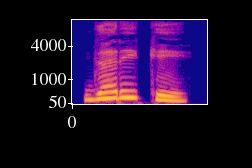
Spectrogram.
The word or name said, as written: ಗರಿಕೆ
